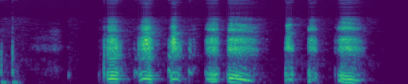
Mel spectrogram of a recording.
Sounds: Throat clearing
